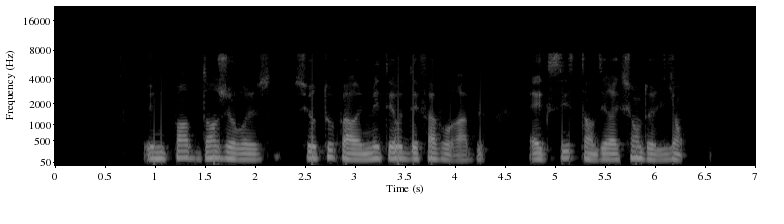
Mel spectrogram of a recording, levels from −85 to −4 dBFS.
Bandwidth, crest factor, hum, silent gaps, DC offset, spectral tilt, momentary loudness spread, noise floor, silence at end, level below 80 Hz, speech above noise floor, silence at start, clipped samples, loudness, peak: 7.6 kHz; 20 dB; none; none; under 0.1%; -7 dB/octave; 9 LU; -87 dBFS; 0.7 s; -70 dBFS; 41 dB; 0.9 s; under 0.1%; -47 LUFS; -28 dBFS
